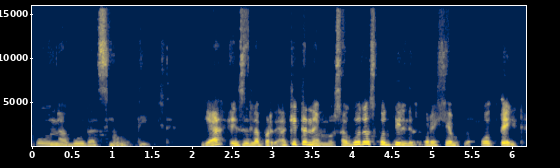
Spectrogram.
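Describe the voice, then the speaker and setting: A woman's voice: lowish voice, moderate pace, breathy edge, no echo. A woman teaching a secondary school class over a video call, quizzing her students and checking often that they follow. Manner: quizzes the students, often checks understanding with short tag questions.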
